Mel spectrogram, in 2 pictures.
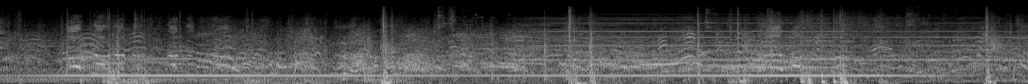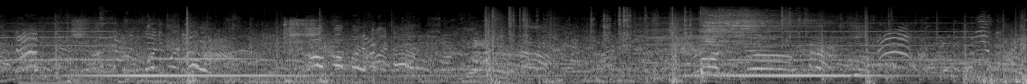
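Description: Rowdy crowd commotion, many voices shouting and yelling at once, over a steady droning tone that cuts out and returns twice, with scattered knocks and thuds.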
